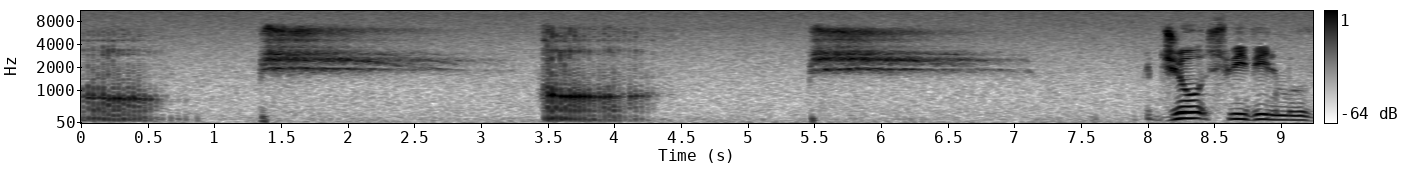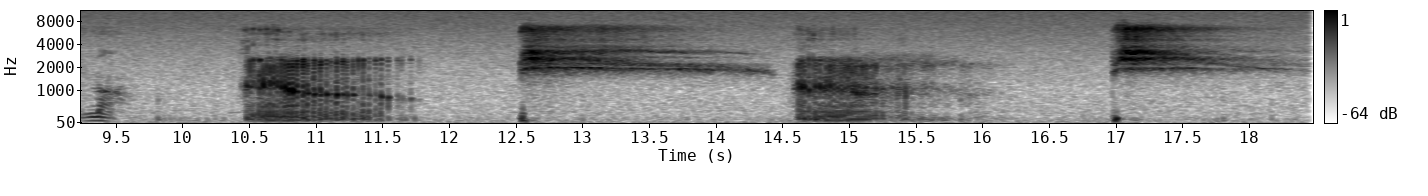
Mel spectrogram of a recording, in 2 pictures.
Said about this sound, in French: Huck sommeillait et bientôt se mit à ronfler.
